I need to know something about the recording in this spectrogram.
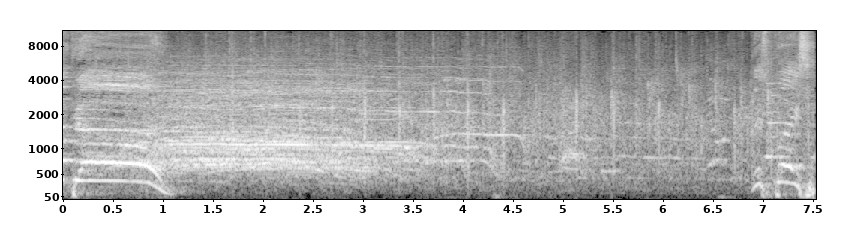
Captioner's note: crowd cheering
